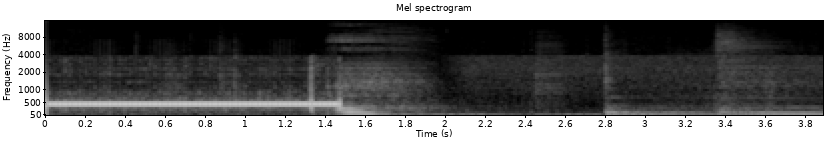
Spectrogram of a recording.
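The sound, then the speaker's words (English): Telephone tone from an outgoing call: one steady, mid-pitched tone holds for about a second and a half, then cuts off abruptly and leaves faint low rumbling noise. “I'm calling random people here.”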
